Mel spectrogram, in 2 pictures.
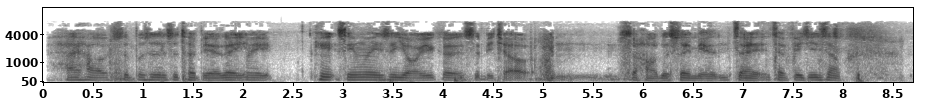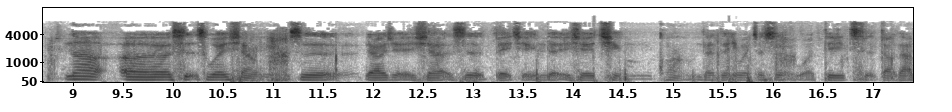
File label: Chinese Conversation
